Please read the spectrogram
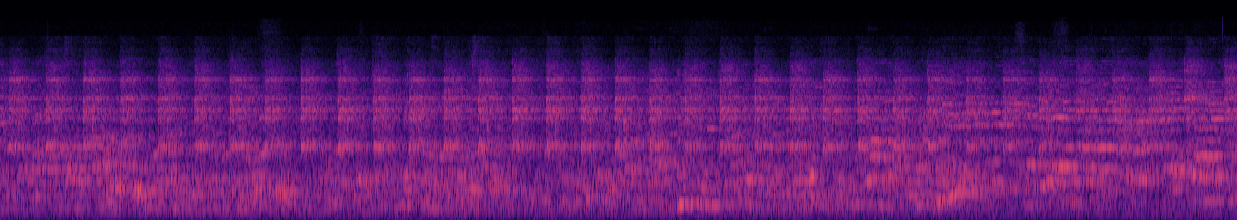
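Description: Aboriginal smoking-ceremony singing over a steady rhythmic tapping beat of about three to four beats a second.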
